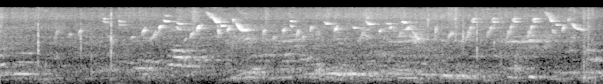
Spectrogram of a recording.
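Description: Birds chirping: many short, high, quick calls overlapping, thickest from about two seconds in.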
